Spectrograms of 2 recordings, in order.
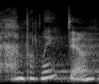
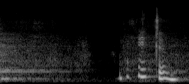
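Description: First: Said in the usual way. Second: "believed" said slowly and softly, voice high and fragile; soft, breaking repeat. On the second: Real, not acted. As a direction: let "believed" fall away quietly, hurt.

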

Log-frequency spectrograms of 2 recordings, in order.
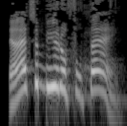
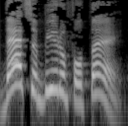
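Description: First: Lifted praise. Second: Louder, higher That's a beautiful thing with beautiful leaned on; stress on beautiful. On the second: Preacher repeating the line to the congregation, emphatic. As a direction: say it again with more weight on beautiful. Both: Shown as a demonstration. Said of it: "Let me say that again".

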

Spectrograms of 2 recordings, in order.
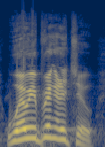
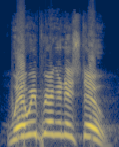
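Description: First: Said in the usual way. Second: Much higher, louder call to the crowd; shouted question. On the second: Shown as a demonstration. Preacher calling out to the congregation, shouting. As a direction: shout it out to get the answer. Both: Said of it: "preacher drills congregation on the answer".

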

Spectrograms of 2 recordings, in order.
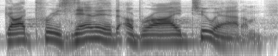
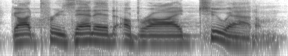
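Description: First: God presented a bride to Adam, leaning on God, slow; slow and deliberate, lean on the word God; stress on God. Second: God presented a bride to Adam, weight on to, falling at the end; slow repeat that lands on to and falls off; stress on to. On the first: Preacher to congregation, slowly stressing God. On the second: Preacher repeating the verse, slow with a falling end on to. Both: Shown as a demonstration. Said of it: "I want you to notice now".

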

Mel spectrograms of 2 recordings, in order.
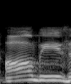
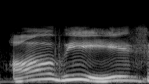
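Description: First: Said in the usual way. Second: "All" hit higher and louder, "these" falls; stress on ALL. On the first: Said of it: "when it's all these at the front of the sentence". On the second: Shown as a demonstration. Preacher stressing "All these" to his congregation, with a punched "All". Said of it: "when it's all these at the front of the sentence, it's emphasizing".

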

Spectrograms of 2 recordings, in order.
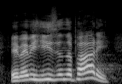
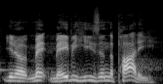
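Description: First: Higher, teasing mock suggestion; sarcastic mocking. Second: Said in the usual way. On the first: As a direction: jab at them with fake helpfulness. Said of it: "he's sarcastic and he's jabbing him". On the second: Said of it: "Kids, he's off".

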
